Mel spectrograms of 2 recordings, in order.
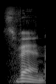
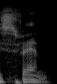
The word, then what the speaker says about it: Sveen: of a long story it's actually two syllables but we don't pronounce it that way here the two e are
